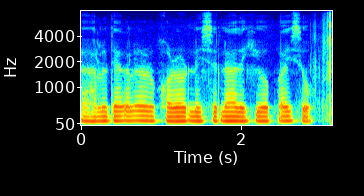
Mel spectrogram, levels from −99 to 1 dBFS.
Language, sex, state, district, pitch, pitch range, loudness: Assamese, male, Assam, Sonitpur, 120 Hz, 115-125 Hz, -20 LUFS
